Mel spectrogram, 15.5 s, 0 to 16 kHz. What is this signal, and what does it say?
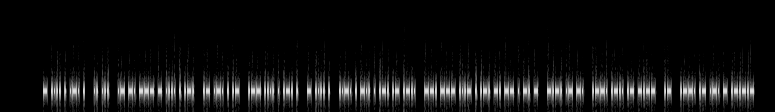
Morse code, heard as a keyed tone, about 41 wpm, 700 Hz. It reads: THERE IS ANOTHER AREA WHERE THE FEDERAL GOVERNMENT CAN PLAY A PART.
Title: Sentences from Top 1000 Words - Review Part 5 - 45wpm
